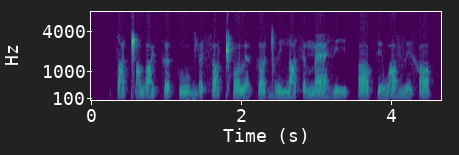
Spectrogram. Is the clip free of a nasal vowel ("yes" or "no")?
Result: yes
